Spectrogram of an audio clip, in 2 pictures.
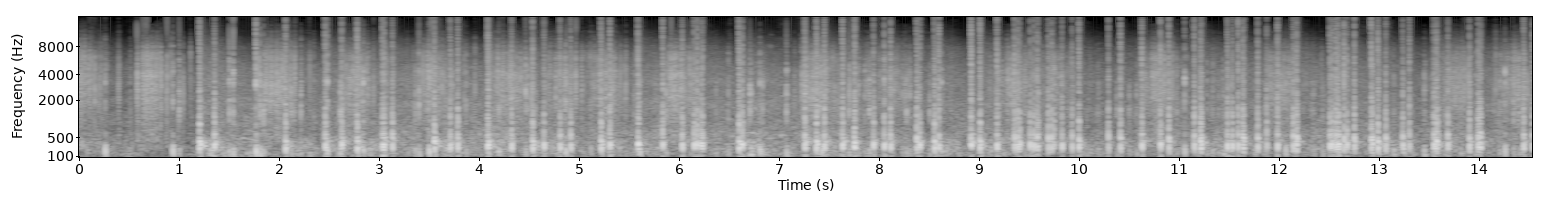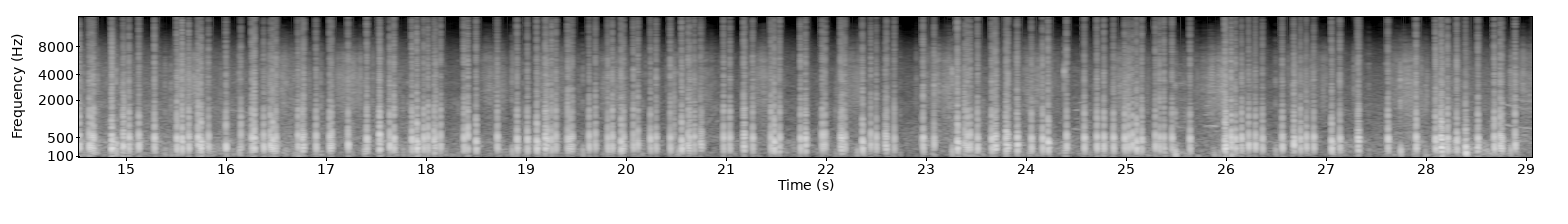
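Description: Fireworks display: a rapid, unbroken barrage of aerial shell bursts and crackling, many bangs a second.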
